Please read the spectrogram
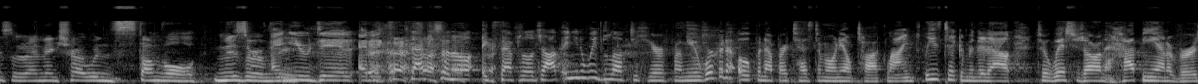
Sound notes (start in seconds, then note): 3.6 laughter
